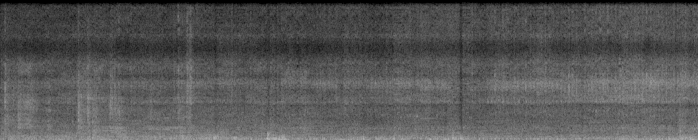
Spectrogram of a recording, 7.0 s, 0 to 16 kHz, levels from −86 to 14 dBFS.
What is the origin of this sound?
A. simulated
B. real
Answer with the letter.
A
